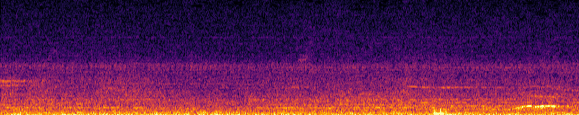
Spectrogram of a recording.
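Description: Steady low outdoor rumble with no clear single source, and one short knock about three seconds in.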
